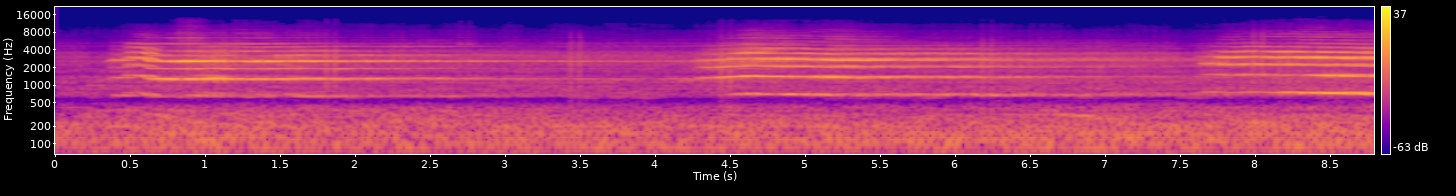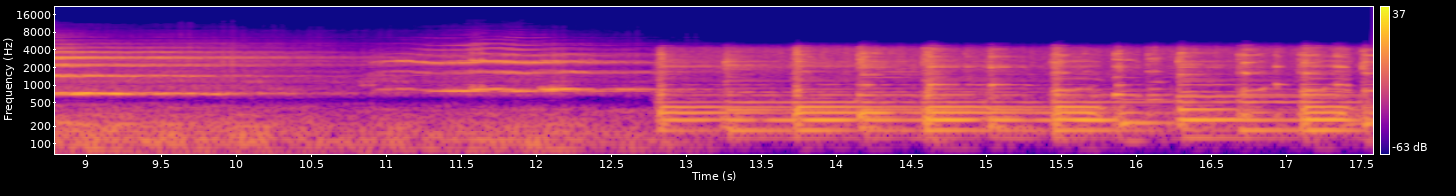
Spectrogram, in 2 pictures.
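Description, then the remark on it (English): Whale song from a single whale at natural speed and pitch: four long, squeaky, wavering tones rise and fall over a steady low rumble, then give way to a rapid pulsing, buzzy series of notes. “Here's part of the same song played at its natural speed and pitch, just the way other whales hear it.”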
